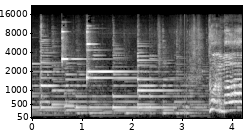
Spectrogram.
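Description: Small toy metallophone struck with a mallet, ringing melody notes about two a second over strummed acoustic guitars. About three and a half seconds in, the band comes in singing together and the music gets louder.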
